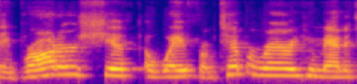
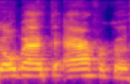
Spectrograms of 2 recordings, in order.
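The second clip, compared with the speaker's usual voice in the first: ordinary delivery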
